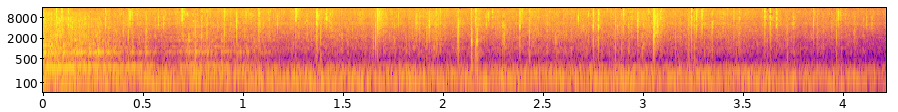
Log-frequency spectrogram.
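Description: Sound-effect fire burning: a steady low rumble with scattered crackles, opening with a brief hit.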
